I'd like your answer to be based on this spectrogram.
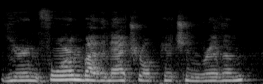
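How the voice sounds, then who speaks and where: A man leading a songwriting workshop over a video call, brisk and coaxing, with some hesitant fillers. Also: sits high, steady tone, a little mellow, echoey room.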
